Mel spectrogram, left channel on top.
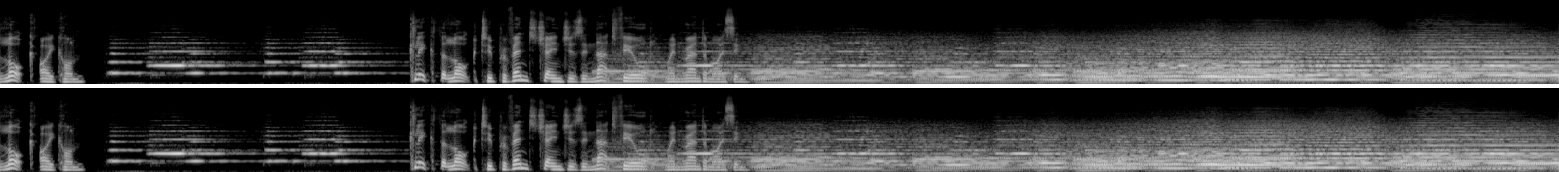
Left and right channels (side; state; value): both; identical; correlation 1.00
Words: icon. Click the lock to prevent changes in that field when randomizing.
